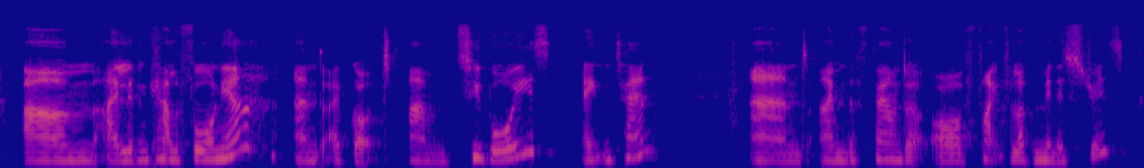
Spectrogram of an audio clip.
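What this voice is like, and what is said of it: British accent. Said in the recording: “I'm British. That's the funny accent.”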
